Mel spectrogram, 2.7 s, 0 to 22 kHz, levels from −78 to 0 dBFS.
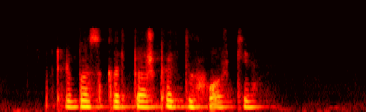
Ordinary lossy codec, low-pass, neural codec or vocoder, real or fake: none; none; codec, 16 kHz, 2 kbps, FreqCodec, smaller model; fake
